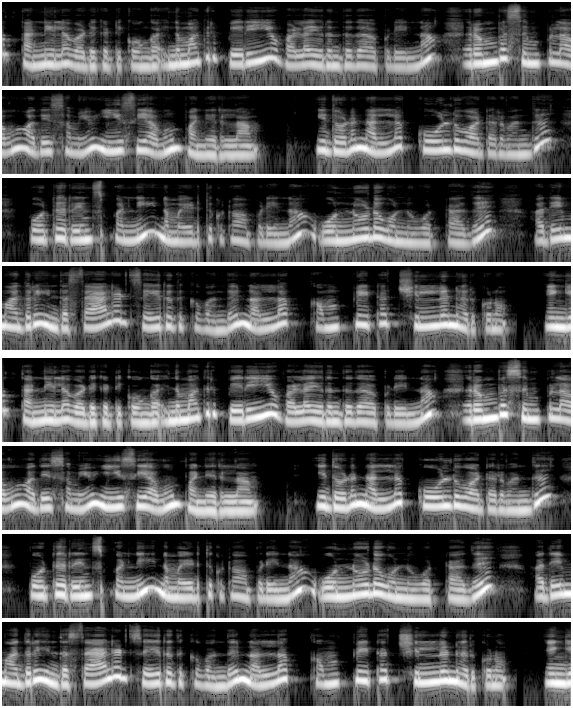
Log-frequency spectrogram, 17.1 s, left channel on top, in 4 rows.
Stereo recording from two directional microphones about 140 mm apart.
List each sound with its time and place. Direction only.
0.0 s speech: 25° right (ahead or behind)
